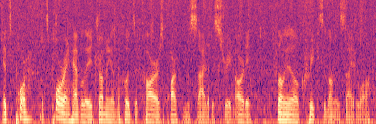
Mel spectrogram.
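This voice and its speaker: A man's voice: sits low, brisk, few pauses, noisy background. A man streaming a visual novel, reading its text aloud and often stumbling over words and rereading phrases. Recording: loud music and rain behind the voice. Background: game music and rain sound effects.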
